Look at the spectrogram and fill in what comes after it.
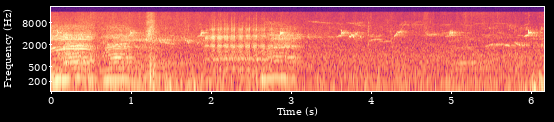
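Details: Zwartbles lambs in an Irish orchard in County Kilkenny, evening, calm after weaning. A couple of short bleats open, then quieter bleats give way to chirping birds and low rustling.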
